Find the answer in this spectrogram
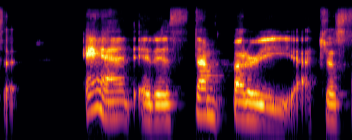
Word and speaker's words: Stamperia: so also we're going to be using the stamp area I actually learned how to say it and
